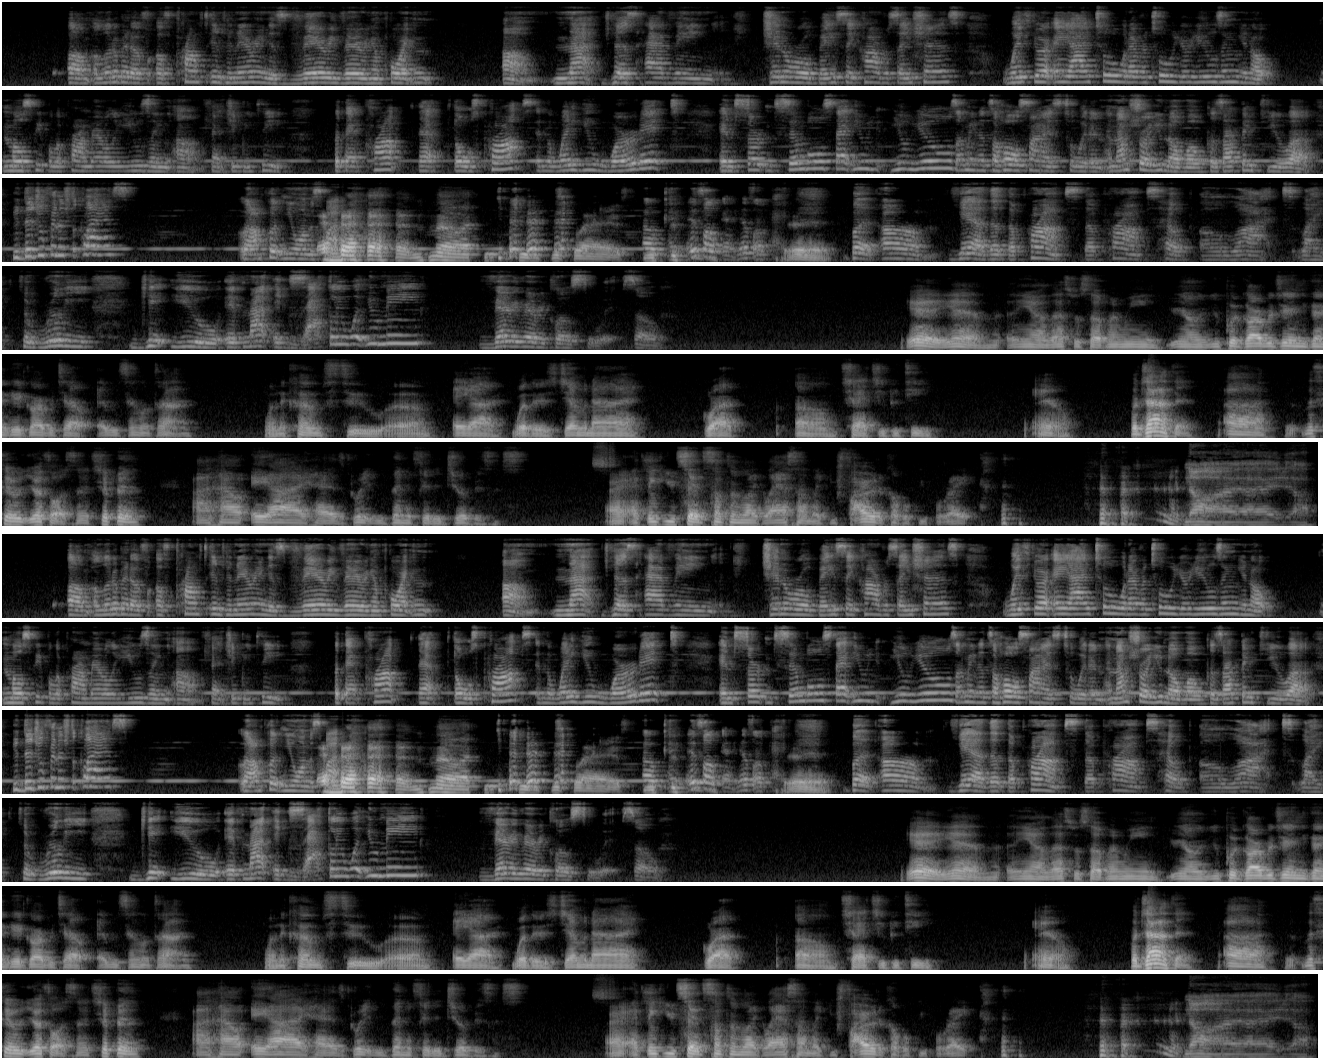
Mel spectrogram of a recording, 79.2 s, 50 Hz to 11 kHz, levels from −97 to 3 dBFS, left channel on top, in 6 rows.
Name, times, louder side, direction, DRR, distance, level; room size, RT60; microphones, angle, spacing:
voice 1, 0.7-4.3 5.0-12.6 13.2-16.3 16.6-27.7 28.8-30.0 31.5-32.1 32.8-34.6 34.9-43.8 44.4-46.2, right 3 dB, 75° right, 2.9 m, -40 dB
sound 1, 15.2-34.0, right 4 dB, 40° right, 2.0 m, -53 dB
voice 2, 29.6-31.7 32.2-33.0 34.3-34.7 48.7-54.7 55.5-59.2 59.9-60.2 60.8-62.1 63.1-63.5 64.1-64.7 65.1-67.4 68.0-71.2 72.1-75.9, right 2 dB, 15° right, 0.7 m, -34 dB
voice 3, 77.0-79.1, left 1 dB, 15° left, 1.5 m, -44 dB
12.0 x 8.8 x 3.0 m
head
